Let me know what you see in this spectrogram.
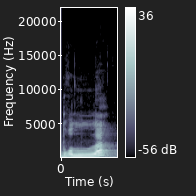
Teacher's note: دال کو ہلانا ہے، پھر دود کو لمبا پڑھنا ہے، ضلع، لام کی آواز نہیں موٹی ہوگی، صرف دود کی آواز موٹی ہوگی ، واو کو ہم نے 5 الف جتنا لمبا پڑھنا ہے،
